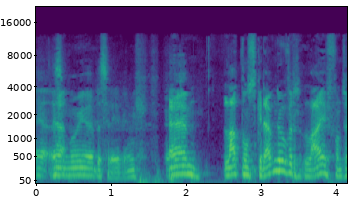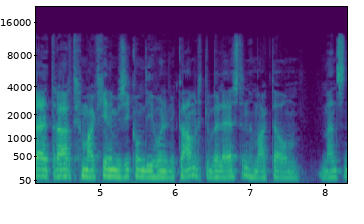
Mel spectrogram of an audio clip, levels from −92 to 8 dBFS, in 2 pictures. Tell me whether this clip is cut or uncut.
uncut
